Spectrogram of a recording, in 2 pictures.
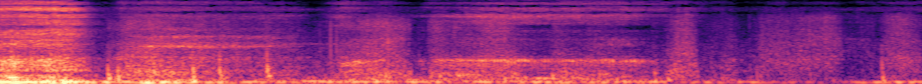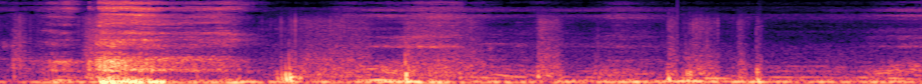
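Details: Snoring sound-effect recording of a sleeping man: irregular, noisy snorting breaths with rough rattles, gulps and some loud bursts; heavy, uneven snoring.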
